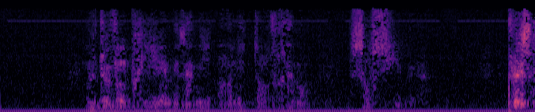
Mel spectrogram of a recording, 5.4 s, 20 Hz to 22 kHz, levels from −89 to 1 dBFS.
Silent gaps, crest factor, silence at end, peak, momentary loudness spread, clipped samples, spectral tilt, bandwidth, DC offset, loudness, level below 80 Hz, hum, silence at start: none; 28 dB; 0 s; -20 dBFS; 19 LU; under 0.1%; -1 dB/octave; 16.5 kHz; under 0.1%; -48 LUFS; -66 dBFS; none; 0 s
